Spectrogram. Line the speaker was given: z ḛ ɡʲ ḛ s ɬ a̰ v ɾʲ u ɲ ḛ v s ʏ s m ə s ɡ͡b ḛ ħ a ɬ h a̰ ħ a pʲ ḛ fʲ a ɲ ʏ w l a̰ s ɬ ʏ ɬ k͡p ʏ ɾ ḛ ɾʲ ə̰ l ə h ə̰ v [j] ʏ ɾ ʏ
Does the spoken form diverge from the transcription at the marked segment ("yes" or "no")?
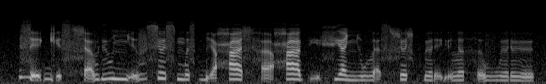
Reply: yes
